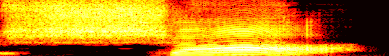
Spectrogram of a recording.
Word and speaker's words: chat: some of you know this is the word sha it means cat so they've taken our english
